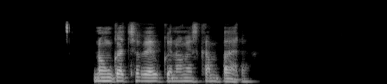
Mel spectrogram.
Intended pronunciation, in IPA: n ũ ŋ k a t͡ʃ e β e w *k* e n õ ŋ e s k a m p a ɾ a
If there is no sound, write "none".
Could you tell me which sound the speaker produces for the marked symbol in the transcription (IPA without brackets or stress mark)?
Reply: k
